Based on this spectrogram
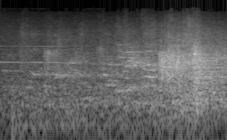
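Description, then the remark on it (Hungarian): A large crowd at Pope Francis's general audience claps to thank him for his teaching and blessing, a steady, dense, crackling wash of applause that swells louder toward the end, with a faint tonal hum underneath. “A mai napon is tapsal köszönik meg Ferenc pápa tanítását, áldását.”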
